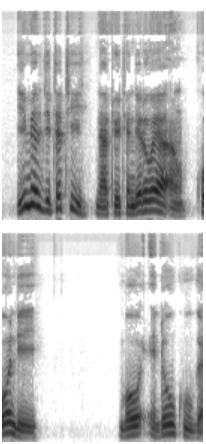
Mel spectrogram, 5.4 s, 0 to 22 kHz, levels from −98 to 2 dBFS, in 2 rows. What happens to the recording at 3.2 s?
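Nothing goes wrong at 3.2 s; the speech runs through that moment intact, with no dropout, click or other fault to be heard.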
